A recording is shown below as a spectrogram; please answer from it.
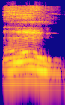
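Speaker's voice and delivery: loud, deep elephant bellow; big deep voice. A narrator's reading. Elephant bitten on the leg, bellowing in a deep voice. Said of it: "in his big, deep voice".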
